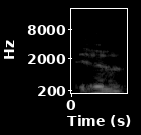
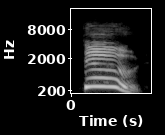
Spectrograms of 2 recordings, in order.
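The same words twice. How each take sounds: First: It is said in a sad tone. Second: It is said in an excited tone.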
